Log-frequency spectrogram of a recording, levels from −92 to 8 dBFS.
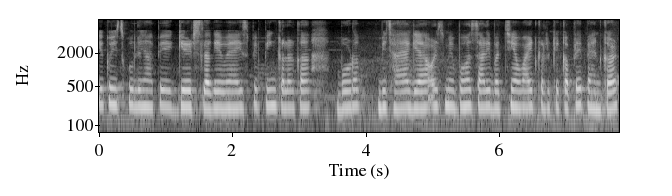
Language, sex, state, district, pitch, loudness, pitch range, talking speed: Hindi, female, Bihar, Katihar, 215 Hz, -18 LUFS, 205-220 Hz, 230 wpm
